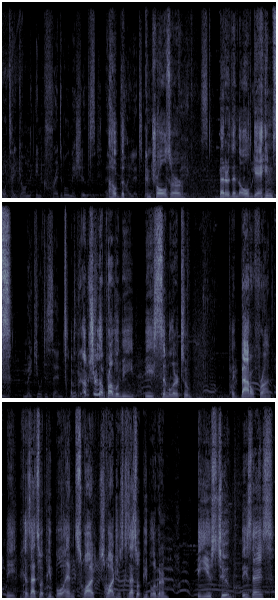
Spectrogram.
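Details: Adult male podcast host with a self-reported stutter, speaking spontaneously; stuttering.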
